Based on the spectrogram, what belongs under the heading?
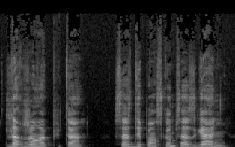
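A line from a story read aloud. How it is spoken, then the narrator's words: Sneering. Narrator (French): ricana Jésus-Christ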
